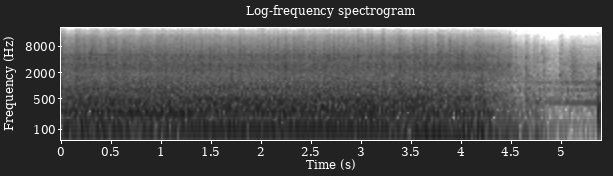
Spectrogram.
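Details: Cold small-block Chevy V8 being carb-tuned on jets and float level; described as a 327 of about 360 hp with a smaller cam. It runs unevenly with a loose, wavering beat, then the idle sags and dies.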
